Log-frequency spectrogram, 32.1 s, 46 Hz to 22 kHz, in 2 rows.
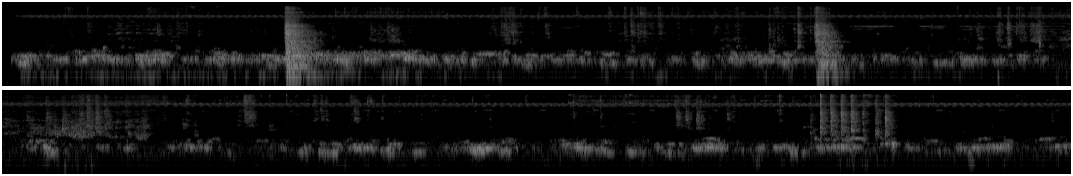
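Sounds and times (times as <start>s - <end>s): pigeons cooing: 0.1s - 32.0s
loud sharp thumps: 4.2s - 5.0s.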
